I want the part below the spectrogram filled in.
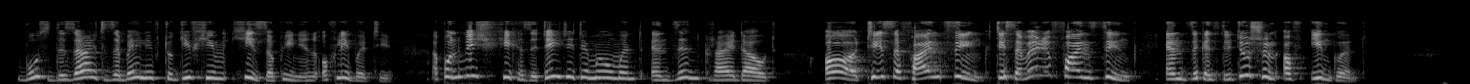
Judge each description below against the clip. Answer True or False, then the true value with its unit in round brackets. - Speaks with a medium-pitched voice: False (295 Hz)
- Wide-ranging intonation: True (6.4 semitones)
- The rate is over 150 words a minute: False (145 wpm)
